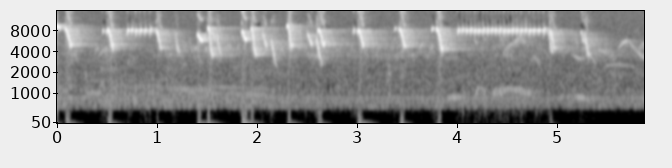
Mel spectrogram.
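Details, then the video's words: Saffron finches singing outdoors in nature: high, bright chirps sliding downward, broken by fast buzzy trills of rapidly repeated notes, including a long trill near the end; the song runs almost continuously with a faint steady hum beneath. "Belos canários da terra na natureza cantando"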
